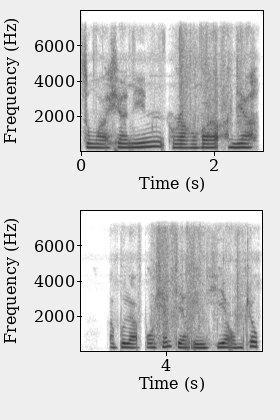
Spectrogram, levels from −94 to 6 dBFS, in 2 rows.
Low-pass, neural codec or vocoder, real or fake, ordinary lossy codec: 7.2 kHz; none; real; none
